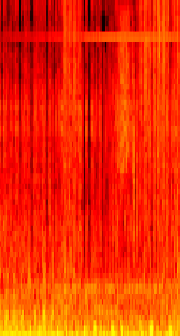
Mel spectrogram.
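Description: Channel logo intro sound: a loud, deep rumble with a hiss over it and a faint steady tone beneath.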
